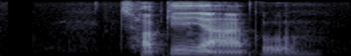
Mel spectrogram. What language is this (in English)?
Nepali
